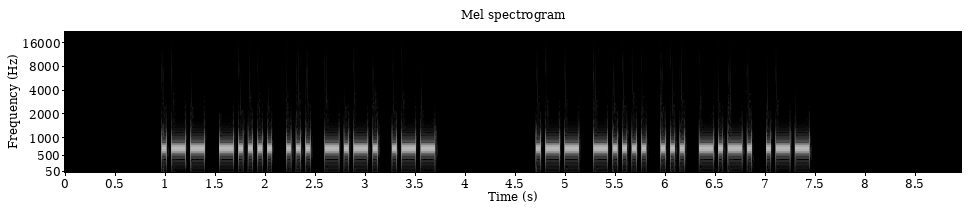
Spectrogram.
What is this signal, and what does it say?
Morse code, heard as a keyed tone, about 25 wpm, 700 Hz. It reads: W6SCW W6SCW
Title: USA Call Signs - 5 Characters - Repeated 2x - 25wpm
